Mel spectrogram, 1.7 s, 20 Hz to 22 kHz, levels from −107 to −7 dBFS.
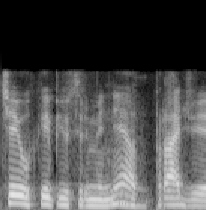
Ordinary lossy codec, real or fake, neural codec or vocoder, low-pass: AAC, 32 kbps; real; none; 5.4 kHz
